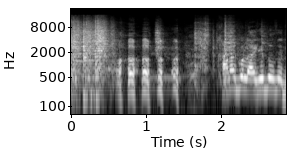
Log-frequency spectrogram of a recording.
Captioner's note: laughter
